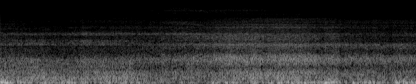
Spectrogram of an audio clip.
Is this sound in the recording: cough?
no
